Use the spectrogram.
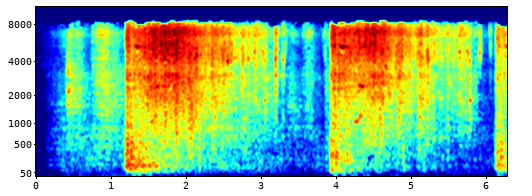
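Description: People wielding sledgehammers begin smashing a house in two heavy crashing blows, each followed by a long rush of crumbling, rattling debris, with a third impact starting at the very end.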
